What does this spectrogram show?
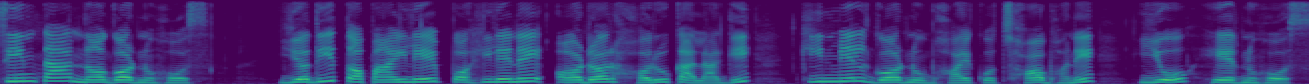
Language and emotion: Nepali, neutral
